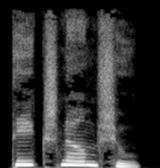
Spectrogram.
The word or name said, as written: ತೀಕ್ಷ್ಣಾಂಶು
